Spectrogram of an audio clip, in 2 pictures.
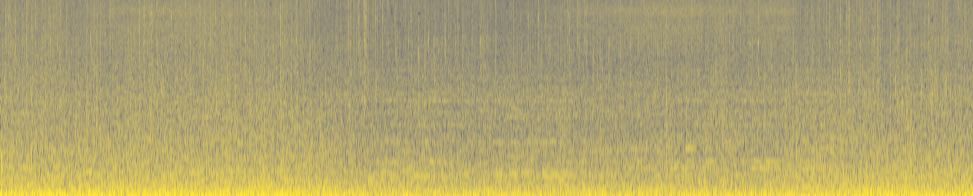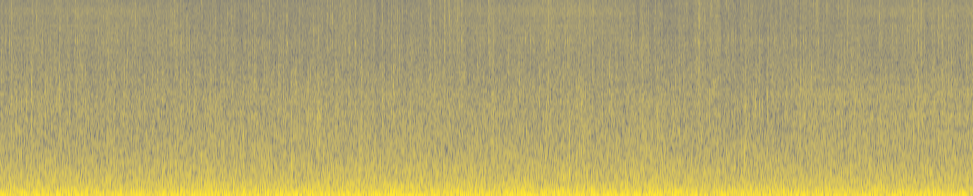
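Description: A water hose sprays onto flames in a firefighting video game, a steady broadband rushing hiss with a low rumble running continuously throughout at fairly loud level.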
